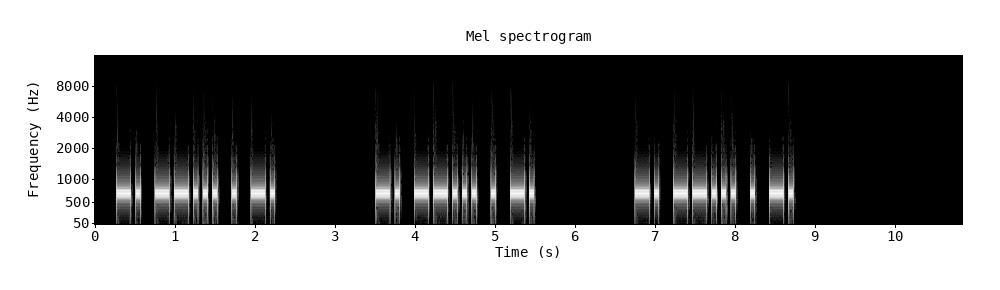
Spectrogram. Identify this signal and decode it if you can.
Morse code, heard as a keyed tone, about 20 wpm, 700 Hz. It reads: N7EN N7EN N7EN
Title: USA Call Signs - 4 Characters - Repeated 3x - 20wpm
